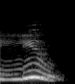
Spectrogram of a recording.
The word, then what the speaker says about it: lu: So any consonant when it's followed by U, your pronunciation, for example, bu, su, lu. So it's the U sound preceded by the consonant. So it's lu, su, bu.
